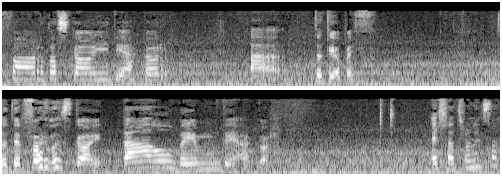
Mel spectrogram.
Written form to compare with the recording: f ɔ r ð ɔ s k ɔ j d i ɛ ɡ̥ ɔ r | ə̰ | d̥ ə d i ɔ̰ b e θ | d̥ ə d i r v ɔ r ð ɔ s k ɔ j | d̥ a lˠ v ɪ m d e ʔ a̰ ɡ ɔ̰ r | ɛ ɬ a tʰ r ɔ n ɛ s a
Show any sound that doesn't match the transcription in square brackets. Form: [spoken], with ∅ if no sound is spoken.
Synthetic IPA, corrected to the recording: f ɔ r ð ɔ s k ɔ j d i [a] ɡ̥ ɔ r | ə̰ | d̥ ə d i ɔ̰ b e θ | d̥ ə d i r [f] ɔ r ð ɔ s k ɔ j | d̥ a lˠ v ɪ m d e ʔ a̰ ɡ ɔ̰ r | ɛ ɬ a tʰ r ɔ n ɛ s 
